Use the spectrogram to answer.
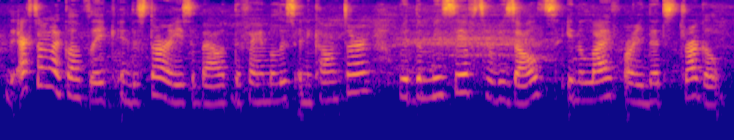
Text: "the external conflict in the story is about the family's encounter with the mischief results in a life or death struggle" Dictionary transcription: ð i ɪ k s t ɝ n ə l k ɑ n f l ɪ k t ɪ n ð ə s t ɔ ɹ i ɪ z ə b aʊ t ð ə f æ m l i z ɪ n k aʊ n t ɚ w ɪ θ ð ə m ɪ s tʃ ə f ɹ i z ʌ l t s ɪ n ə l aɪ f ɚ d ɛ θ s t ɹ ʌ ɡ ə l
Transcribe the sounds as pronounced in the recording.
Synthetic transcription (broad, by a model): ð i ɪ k s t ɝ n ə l k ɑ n f l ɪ k t ɪ n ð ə s t ɔ ɹ i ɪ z ə b aʊ t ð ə f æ m l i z ɪ n k aʊ n t ɚ w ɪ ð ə m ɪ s ə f ɹ i z ʌ l t s ɪ n ə l aɪ f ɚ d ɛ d s t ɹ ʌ ɡ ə l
